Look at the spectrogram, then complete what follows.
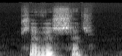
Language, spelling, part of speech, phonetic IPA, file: Polish, przewyższać, verb, [pʃɛˈvɨʃːat͡ɕ], LL-Q809 (pol)-przewyższać.wav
